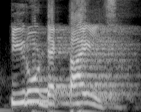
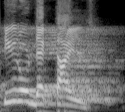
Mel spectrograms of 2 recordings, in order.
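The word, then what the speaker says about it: pterodactyls: एक है हमारे पास जी टीरोडेक्टाइल्स, पी साइलेंट है, टीरोडेक्टाइल्स। टीरोडेक्टाइल्स कहते हैं जी एक्सटिंक्ट फ्लाइंग रिप्टाइल्स।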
